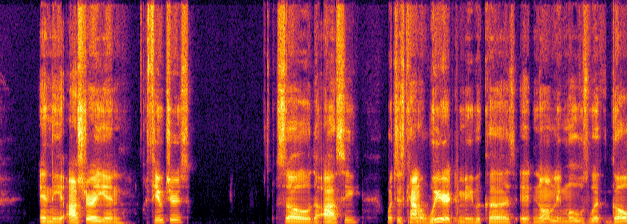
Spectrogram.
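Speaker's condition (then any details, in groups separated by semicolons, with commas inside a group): No condition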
